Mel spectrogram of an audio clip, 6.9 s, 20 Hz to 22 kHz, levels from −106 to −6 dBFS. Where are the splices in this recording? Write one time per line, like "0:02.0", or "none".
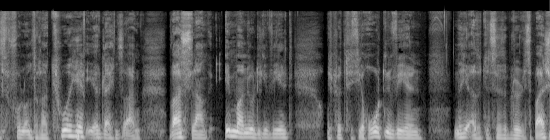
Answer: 0:01.1
0:01.4
0:02.4
0:03.3
0:04.1

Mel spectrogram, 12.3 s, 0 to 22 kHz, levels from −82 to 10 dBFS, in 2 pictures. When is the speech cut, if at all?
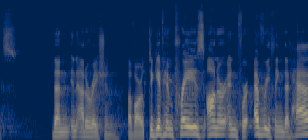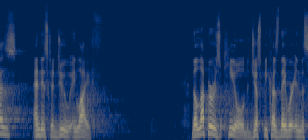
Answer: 0:01.4
0:02.9
0:04.1
0:04.7
0:05.8
0:07.1
0:07.7
0:10.6

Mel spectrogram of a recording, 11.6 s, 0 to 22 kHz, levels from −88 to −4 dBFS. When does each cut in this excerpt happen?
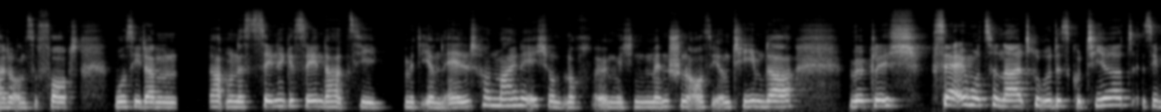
none

